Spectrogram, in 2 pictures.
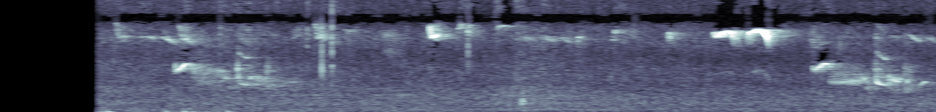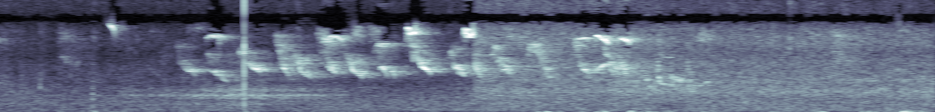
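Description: Small birds chirping and singing in woodland, short calls coming every second or two with a quick run of repeated notes partway through, over a low outdoor rumble with a few soft thumps. The sound starts after about a second of silence.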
